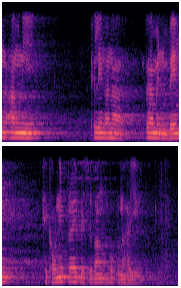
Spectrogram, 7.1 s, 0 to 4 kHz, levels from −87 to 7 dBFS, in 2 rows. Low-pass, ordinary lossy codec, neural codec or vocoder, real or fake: 3.6 kHz; none; none; real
